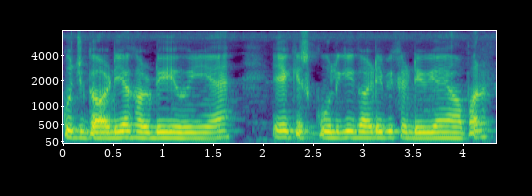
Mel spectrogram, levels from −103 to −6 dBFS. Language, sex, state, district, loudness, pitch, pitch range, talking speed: Hindi, male, Uttar Pradesh, Shamli, -16 LUFS, 155 Hz, 150-165 Hz, 205 wpm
